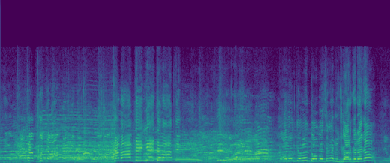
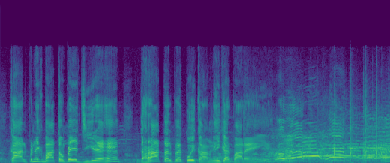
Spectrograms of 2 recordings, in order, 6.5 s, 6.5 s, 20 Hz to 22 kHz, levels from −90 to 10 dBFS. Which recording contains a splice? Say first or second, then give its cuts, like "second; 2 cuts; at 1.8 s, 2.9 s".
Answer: first; 1 cut; at 4.5 s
